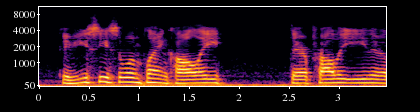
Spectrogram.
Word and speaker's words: Kali: Kali, and yes, that's how you say her name.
